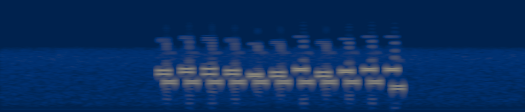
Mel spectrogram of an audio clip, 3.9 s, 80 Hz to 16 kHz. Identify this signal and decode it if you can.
Multi-frequency trunk signalling (R2, with the far end's replies), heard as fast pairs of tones, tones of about 90 ms. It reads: 59851202600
